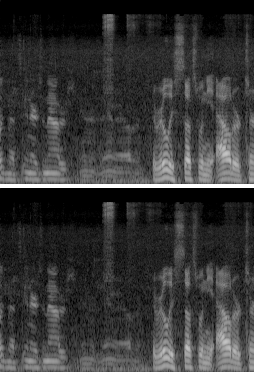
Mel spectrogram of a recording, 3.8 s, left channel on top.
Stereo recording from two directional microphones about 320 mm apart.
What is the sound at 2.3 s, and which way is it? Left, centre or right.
Speech, left.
